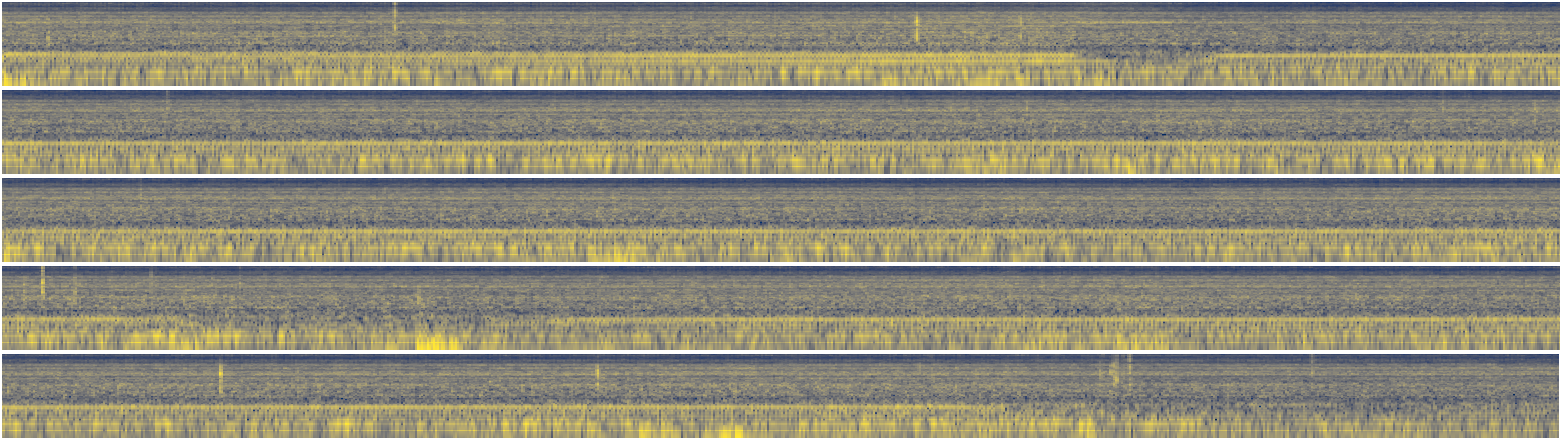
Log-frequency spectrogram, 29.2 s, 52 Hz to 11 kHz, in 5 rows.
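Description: AJS Tempest Scrambler's 125 cc single-cylinder four-stroke engine pulling at a steady road speed, its ignition timing set half advanced; the engine note holds one pitch for long stretches and breaks off briefly three times. Wind rumbles on the microphone underneath.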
